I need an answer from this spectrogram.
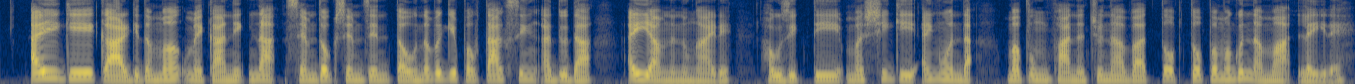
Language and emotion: Manipuri, happy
